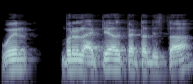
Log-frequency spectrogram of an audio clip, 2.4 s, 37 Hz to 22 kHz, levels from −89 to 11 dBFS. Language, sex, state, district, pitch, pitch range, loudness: Konkani, male, Goa, North and South Goa, 120 Hz, 115-125 Hz, -15 LUFS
